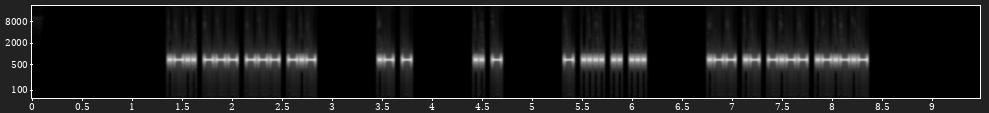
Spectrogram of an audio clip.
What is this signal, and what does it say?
Morse code, heard as a keyed tone, about 40 wpm, 700 Hz. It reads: LOOK AT IT THIS WAY.
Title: 3x Word-Spacing - Sentences from Top 100 Words - 40wpm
